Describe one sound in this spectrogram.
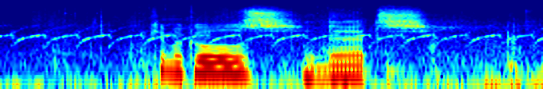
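A bright electronic chime sounds twice.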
